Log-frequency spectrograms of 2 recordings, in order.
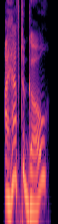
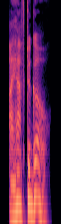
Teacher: Instead of going up like a question, it goes down like a statement.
